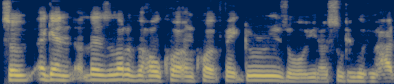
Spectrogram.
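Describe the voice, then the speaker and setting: This man talks at a very fast pace with a British accent. His pitch is fairly high, with ordinary pitch variation. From Britain. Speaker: ecommerce entrepreneur and online teacher. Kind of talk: interview.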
